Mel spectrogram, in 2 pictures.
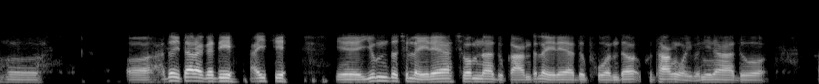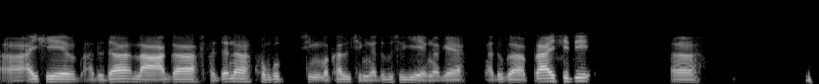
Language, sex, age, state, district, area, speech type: Manipuri, male, 18-30, Manipur, Churachandpur, rural, conversation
